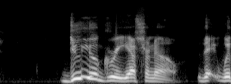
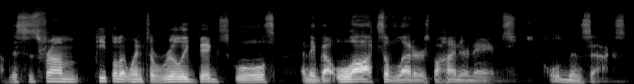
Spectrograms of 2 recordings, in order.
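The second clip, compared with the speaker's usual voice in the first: low, grave, quieter tone; serious voice; 10 semitones lower, 5 dB quieter than usual. Acted. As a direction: drop into a dead-serious delivery. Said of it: "I gotta be serious now".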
